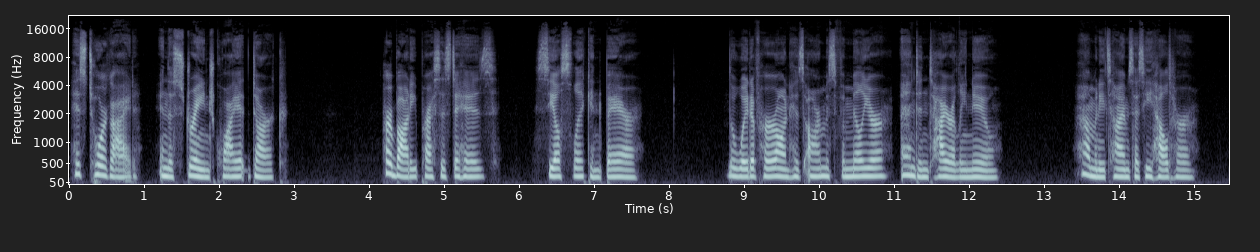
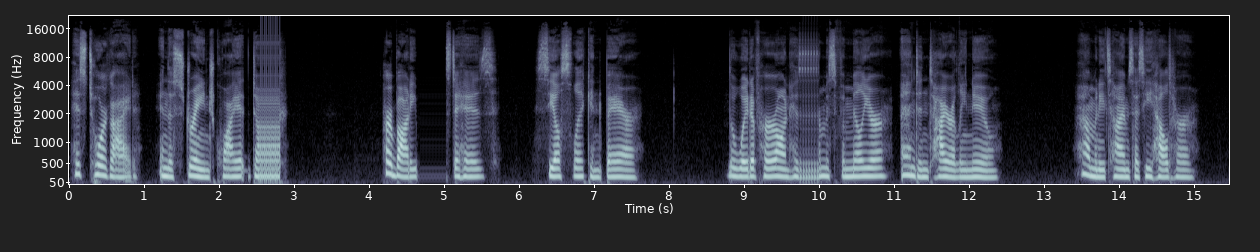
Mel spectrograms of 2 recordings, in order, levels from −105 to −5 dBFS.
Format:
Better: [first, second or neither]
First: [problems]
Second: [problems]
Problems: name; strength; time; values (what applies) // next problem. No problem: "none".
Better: first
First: none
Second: audio freezing; at 2.5 s, at 4.5 s and at 10 s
